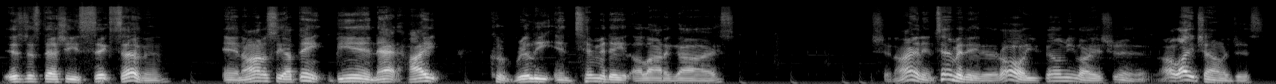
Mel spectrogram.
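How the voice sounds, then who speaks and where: A man's voice: medium pitch, animated, a little slow, darkish tone, soft background music. A man giving slangy commentary, talking straight to viewers. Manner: slangy, addresses viewers directly. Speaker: show commentator. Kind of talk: commentary to camera.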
